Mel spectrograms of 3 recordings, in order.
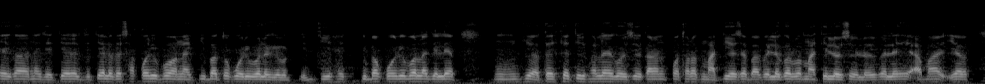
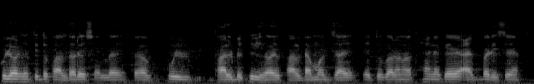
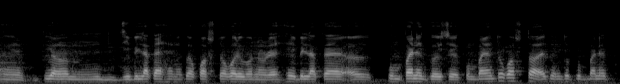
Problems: none marked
